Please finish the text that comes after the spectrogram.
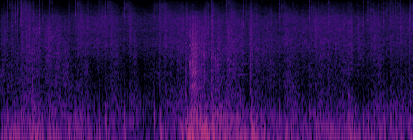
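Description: Secondary naval guns on warships in Ultimate Admiral: Dreadnoughts fire in a rumbling barrage, a continuous low roar of distant shots with one heavier boom swelling near the middle.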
